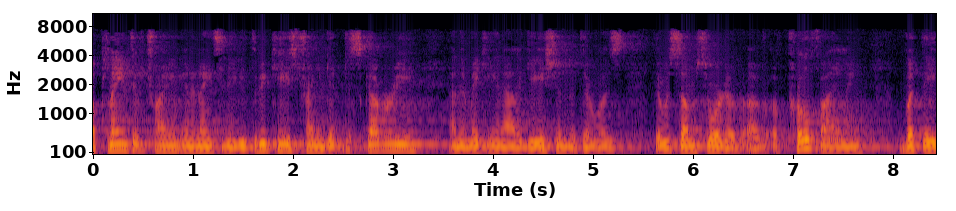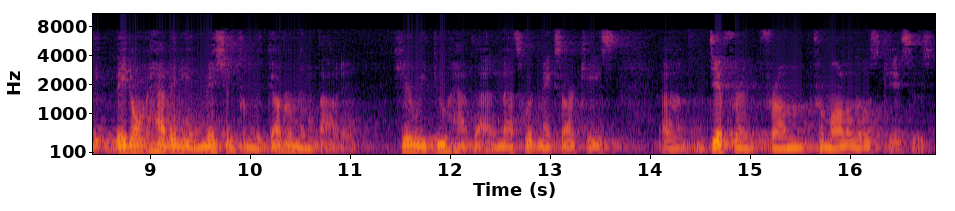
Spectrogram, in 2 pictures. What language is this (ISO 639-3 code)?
eng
